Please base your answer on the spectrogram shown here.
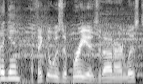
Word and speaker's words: Abria: I think it was Abria. Is it on our list of pronunciations? Abria, there it is. Yep, Abria.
